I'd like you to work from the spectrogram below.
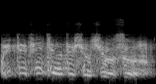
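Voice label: Turkish player friendly fire, mood low, speech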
